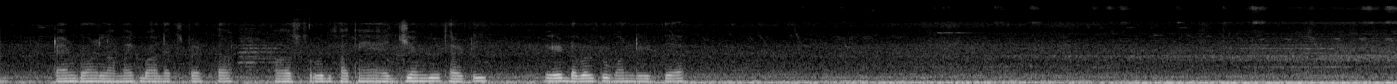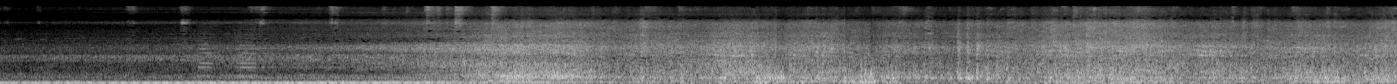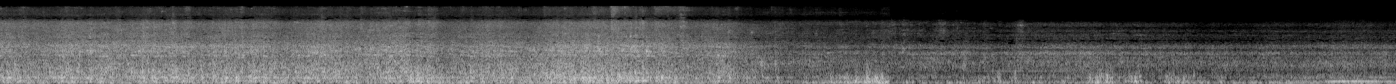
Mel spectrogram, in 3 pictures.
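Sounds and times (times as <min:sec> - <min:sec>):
train rushing past rumble: 0:00.0 - 0:41.9
locomotive low drone: 0:04.9 - 0:22.8, 0:33.9 - 0:41.9
wheels clickety-clack over rail joints: 0:09.4 - 0:41.9.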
